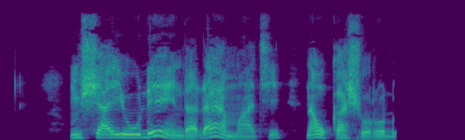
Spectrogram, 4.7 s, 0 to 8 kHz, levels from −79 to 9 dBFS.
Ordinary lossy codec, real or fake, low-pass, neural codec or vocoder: MP3, 48 kbps; real; 7.2 kHz; none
